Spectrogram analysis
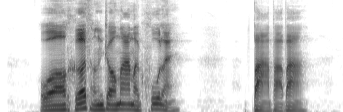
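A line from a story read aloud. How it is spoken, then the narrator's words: Laughing after tears. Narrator (Chinese): 薛蟠听说，忙收了泪，笑道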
